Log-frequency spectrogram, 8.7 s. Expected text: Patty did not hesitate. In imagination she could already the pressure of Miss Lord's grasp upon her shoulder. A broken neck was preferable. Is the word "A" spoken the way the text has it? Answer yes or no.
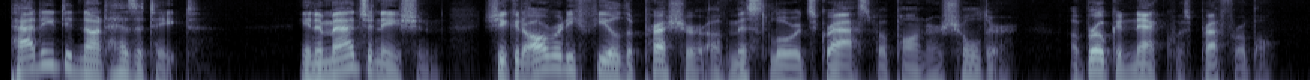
yes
